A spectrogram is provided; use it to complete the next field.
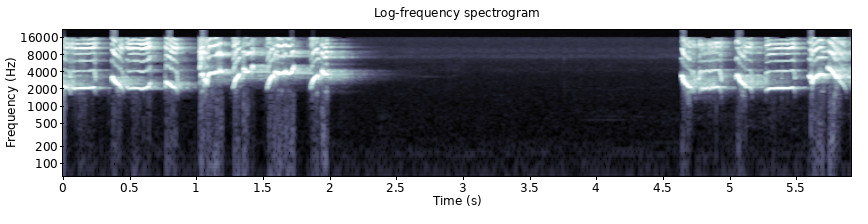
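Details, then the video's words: Orange-headed thrush, a young bird from the forest, whose song is meant to excite other thrushes: rapid run of loud whistled and chattering notes, then two seconds of silence, then the phrase resumes. "suara anis merah MUDA HUTAN meningkatkan felling anis merah lain"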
